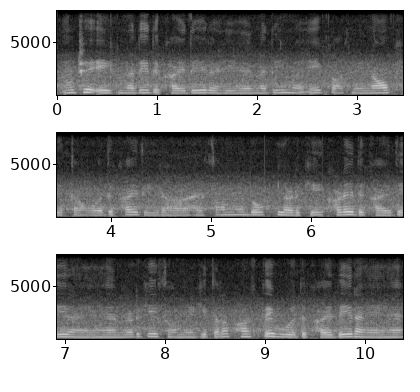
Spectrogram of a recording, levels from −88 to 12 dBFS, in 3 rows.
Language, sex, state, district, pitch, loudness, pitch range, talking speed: Hindi, male, Rajasthan, Churu, 230 Hz, -17 LUFS, 215-245 Hz, 210 wpm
